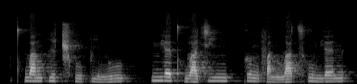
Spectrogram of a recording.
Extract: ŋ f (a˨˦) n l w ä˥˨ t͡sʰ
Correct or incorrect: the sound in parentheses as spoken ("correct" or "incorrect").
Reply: incorrect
